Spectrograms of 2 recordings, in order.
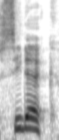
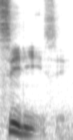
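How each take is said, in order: First: The name is said as one word. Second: The name is said as separate letters. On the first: The speaker calls it wrong. "also C DEC" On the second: The speaker calls it right. "but it's C D C. ... that is the proper pronunciation"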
